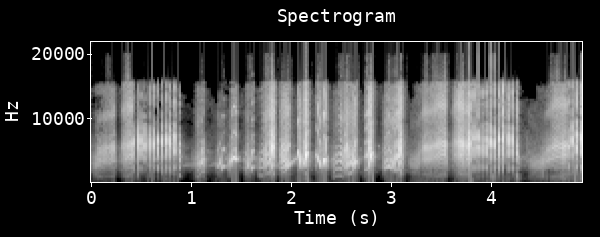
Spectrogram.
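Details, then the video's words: Swallow calls from 2023: rapid rattling trills alternate with bright, piercing chirps and twitters in quick succession, sometimes overlapping, in a continuous lively chatter. "swallow bird sound"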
